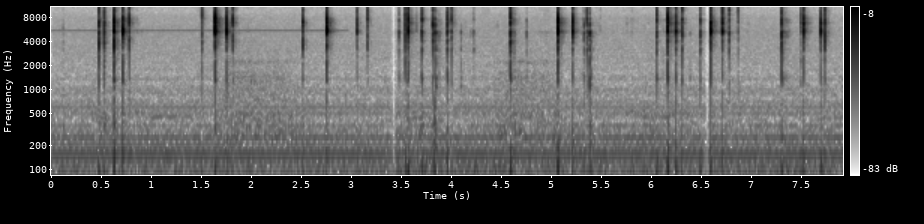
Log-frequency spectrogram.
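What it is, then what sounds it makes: Metal-framed glasses. Long acrylic nails tap the lenses and frame of thin gold metal round eyeglasses held in hand. Sharp, high, clicky taps come in quick irregular bursts over a faint low hum, each dying away almost instantly.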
